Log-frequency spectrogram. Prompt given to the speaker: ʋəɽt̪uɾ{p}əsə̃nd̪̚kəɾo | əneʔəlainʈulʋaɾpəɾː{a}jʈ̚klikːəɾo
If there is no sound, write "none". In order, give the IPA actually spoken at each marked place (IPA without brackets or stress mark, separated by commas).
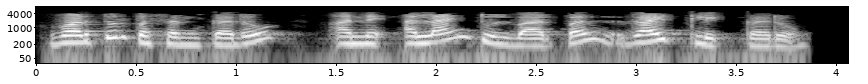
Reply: p, a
